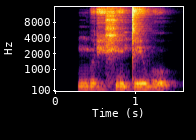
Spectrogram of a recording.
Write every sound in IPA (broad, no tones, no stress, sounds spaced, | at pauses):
ŋ͡m ɵ ɾ e̤ x ɾ ẽ t e w o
